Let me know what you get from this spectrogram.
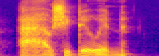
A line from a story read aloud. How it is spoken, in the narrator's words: the little pawnbroker croaking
